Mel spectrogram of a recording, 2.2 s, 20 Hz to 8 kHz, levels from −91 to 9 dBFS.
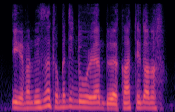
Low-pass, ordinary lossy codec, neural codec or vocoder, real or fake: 7.2 kHz; none; codec, 16 kHz, 0.5 kbps, X-Codec, HuBERT features, trained on general audio; fake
